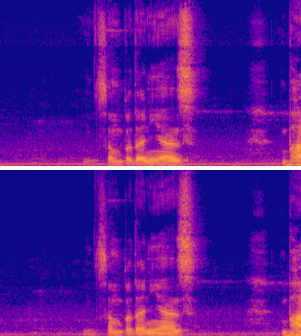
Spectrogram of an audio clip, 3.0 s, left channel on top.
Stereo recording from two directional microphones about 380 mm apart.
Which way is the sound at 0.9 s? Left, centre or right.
Centre.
